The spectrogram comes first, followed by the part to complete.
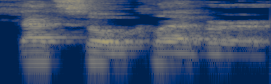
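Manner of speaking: low, flat, deadpan sarcastic monotone. Responding to a Honey Badger suggestion in a flat sarcastic monotone. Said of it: "I went monotone to be sarcastic".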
